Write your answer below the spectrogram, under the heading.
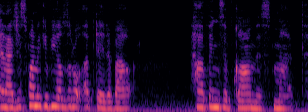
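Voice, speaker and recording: Somewhat breathy, a woman's voice comes through at a medium pitch. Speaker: lifestyle vlogger. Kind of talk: casual vlog monologue. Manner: hesitant, many fillers.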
